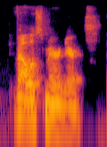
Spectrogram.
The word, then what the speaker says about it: Valles Marineris: Whereabout on Mars is the Valley de Miranius? Am I pronouncing that halfway correctly? – Valles Marineris.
